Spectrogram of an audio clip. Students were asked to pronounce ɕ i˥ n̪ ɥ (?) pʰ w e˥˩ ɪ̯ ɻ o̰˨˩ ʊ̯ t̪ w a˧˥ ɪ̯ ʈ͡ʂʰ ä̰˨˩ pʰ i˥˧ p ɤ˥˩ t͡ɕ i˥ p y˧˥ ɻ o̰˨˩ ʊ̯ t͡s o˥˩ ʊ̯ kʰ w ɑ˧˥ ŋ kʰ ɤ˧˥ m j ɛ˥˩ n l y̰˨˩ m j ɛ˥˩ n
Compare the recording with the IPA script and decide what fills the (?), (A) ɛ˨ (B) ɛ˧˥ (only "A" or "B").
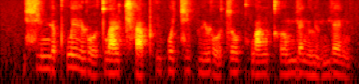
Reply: A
